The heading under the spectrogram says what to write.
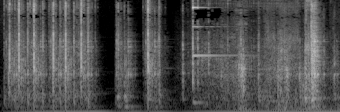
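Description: A quick run of sharp mechanical clicks and clatter, then a bright tram bell rings out and lingers, its metallic tone hanging over faint rattling noise. No one speaks.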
